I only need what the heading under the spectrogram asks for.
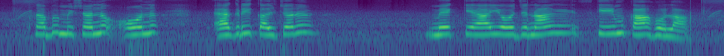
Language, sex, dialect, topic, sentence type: Bhojpuri, female, Northern, agriculture, question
